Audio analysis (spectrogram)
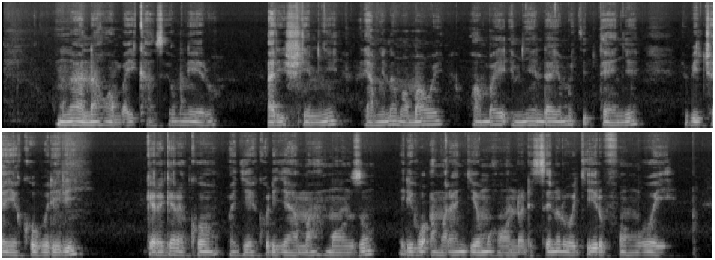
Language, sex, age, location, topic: Kinyarwanda, male, 18-24, Huye, health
